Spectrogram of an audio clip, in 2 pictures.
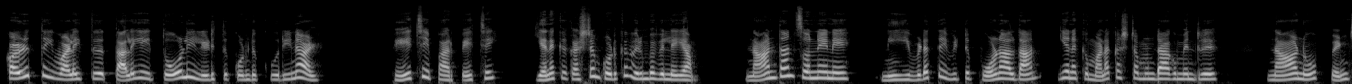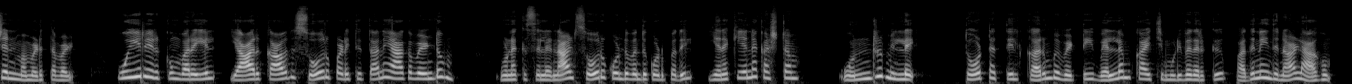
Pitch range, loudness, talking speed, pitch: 220-285 Hz, -23 LUFS, 125 wpm, 245 Hz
